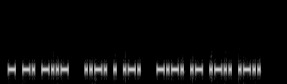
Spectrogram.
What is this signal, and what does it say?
Morse code, heard as a keyed tone, about 64 wpm, 700 Hz. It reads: TNX FER CALL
